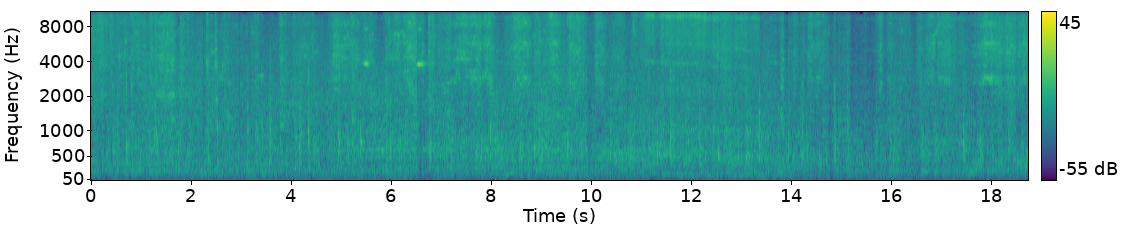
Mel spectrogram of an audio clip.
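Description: Narrow-gauge passenger train car running on the rails: a steady rumble and clatter of wheels on track, with two brief high squeaks about five and six seconds in.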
